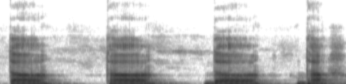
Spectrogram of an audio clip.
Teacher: जैसे ट वर्ग के वर्ण ट ठ ड ढ ण अगला है चौथा दंत दंत दंत या व्यंजन जिन व्यंजनों को चार जीभ की नोक ऊपरी दांतों को स्पर्श करती है दंत व्यंजन कहलाते हैं।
